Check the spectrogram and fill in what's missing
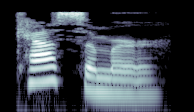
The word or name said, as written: casimer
